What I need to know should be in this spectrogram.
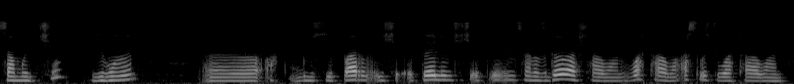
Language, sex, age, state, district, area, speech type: Kashmiri, female, 30-45, Jammu and Kashmir, Baramulla, rural, spontaneous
